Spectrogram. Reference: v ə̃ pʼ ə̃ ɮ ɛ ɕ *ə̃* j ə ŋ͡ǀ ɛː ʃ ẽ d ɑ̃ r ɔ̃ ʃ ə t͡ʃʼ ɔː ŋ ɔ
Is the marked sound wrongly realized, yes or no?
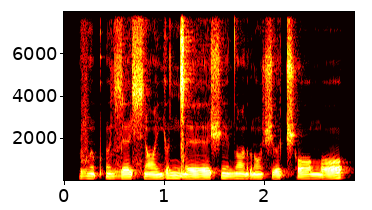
yes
